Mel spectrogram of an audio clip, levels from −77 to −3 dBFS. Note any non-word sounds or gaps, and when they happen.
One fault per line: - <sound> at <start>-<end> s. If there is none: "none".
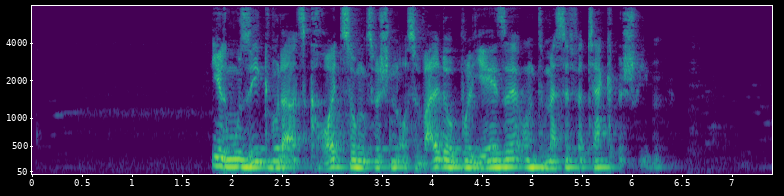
none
